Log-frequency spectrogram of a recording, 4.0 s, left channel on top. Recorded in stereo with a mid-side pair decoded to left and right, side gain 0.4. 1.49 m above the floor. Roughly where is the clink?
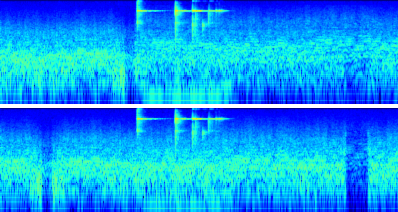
Ahead.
